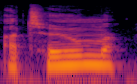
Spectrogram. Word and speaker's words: Atum: It's technically pronounced atum, but I just pronounce it atom.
